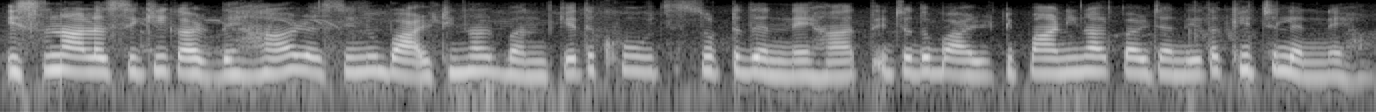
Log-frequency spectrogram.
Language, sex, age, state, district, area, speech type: Punjabi, female, 18-30, Punjab, Amritsar, urban, spontaneous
